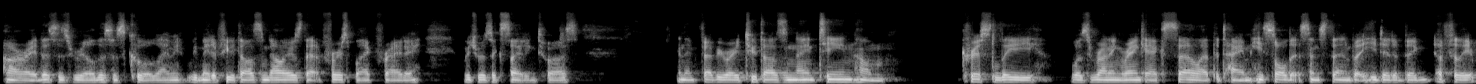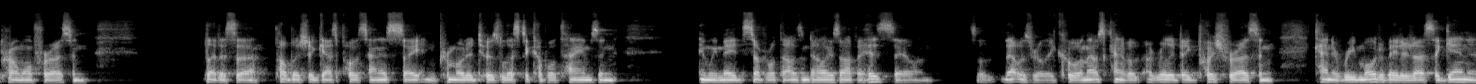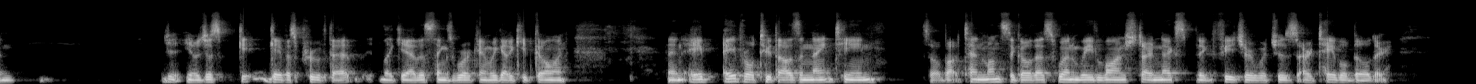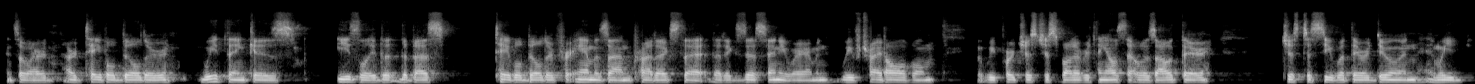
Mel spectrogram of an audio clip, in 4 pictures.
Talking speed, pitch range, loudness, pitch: 200 wpm, 105-110 Hz, -16 LUFS, 105 Hz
